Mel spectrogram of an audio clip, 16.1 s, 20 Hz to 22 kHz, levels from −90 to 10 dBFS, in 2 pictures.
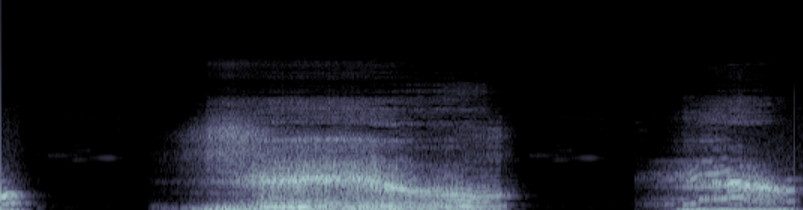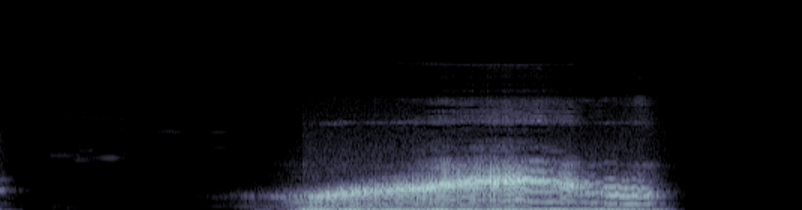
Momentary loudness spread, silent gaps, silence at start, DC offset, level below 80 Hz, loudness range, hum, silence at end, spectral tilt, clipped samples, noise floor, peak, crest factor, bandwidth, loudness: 17 LU; none; 0 s; under 0.1%; -34 dBFS; 9 LU; none; 1.35 s; -11 dB/octave; under 0.1%; under -90 dBFS; -4 dBFS; 18 dB; 3.3 kHz; -23 LUFS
